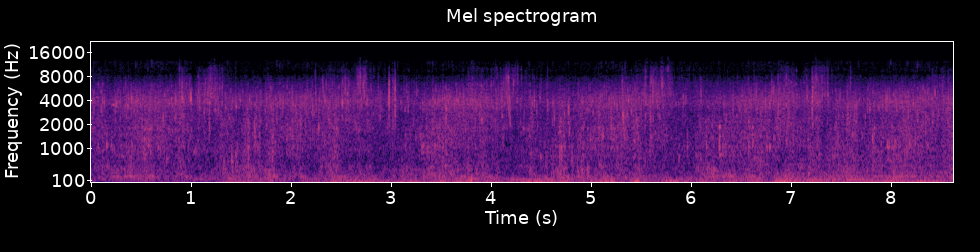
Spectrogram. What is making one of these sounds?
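Wind buffets loudly, outdoors on open water.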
